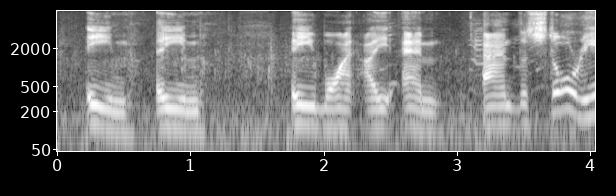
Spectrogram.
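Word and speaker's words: Eyam: a village in Derbyshire called iam or M he pronounced it aim aim Pym and the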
